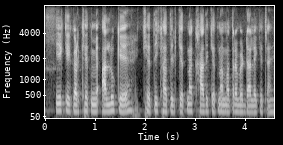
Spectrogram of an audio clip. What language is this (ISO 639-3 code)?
bho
